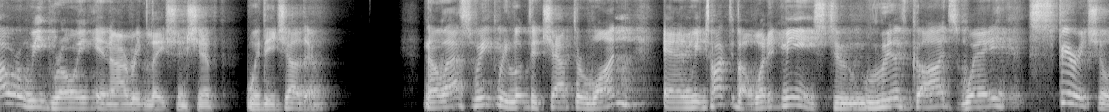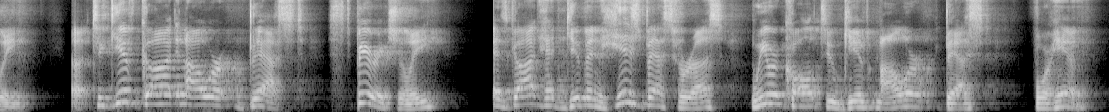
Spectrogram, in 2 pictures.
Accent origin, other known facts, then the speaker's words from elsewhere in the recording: Boston, Massachusetts, United States; Those of you who know me know I grew up in Boston.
